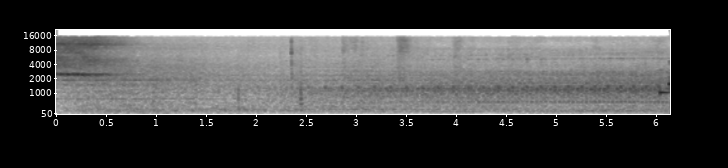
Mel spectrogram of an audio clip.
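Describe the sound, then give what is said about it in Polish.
A train at Włocławek railway station gives a steady rolling rumble with high wheel squeal, holding an even loudness for about six seconds with no voices. “Jaka tu stacja jest? Stacja Włocławek.”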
